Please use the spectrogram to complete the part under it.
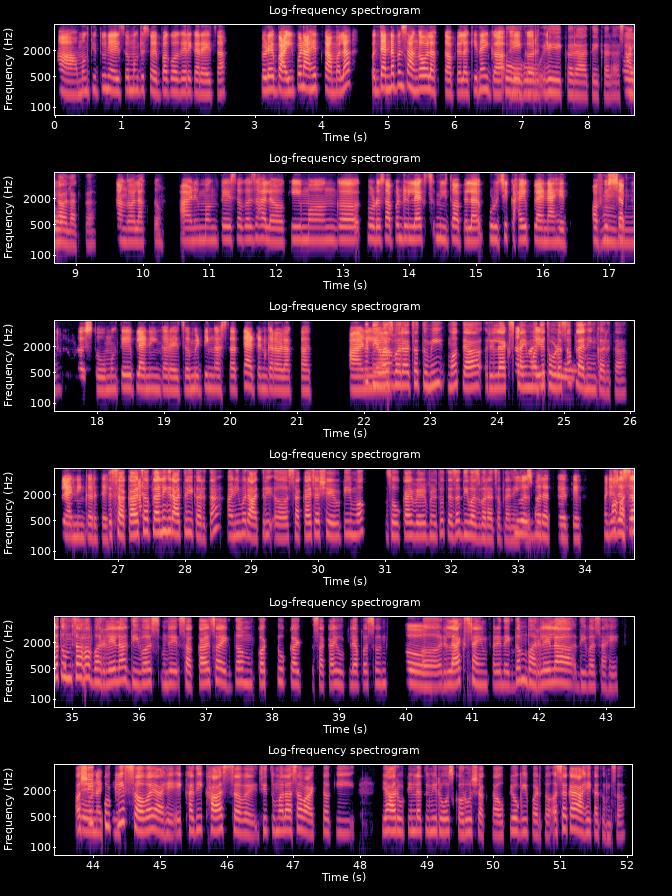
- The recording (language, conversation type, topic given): Marathi, podcast, सकाळची दिनचर्या तुम्ही कशी ठेवता?
- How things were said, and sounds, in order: in English: "प्लॅनिंग"; in English: "अटेंड"; in English: "कट टू कट"; in English: "रुटीनला"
